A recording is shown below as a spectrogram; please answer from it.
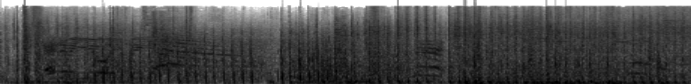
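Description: Heavy gunfire in the Call of Duty: Warzone video game: loud, dense automatic bursts rattle almost continuously with overlapping shots and barely a pause throughout.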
